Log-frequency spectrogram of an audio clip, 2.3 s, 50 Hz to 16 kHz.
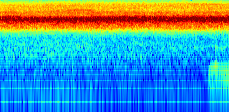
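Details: Periodical cicadas of the 17-year Brood X emergence, June 4, 2021, Sharonville, Ohio: a steady, dense, high-pitched droning chorus that never breaks, with a brief human voice at the very end.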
